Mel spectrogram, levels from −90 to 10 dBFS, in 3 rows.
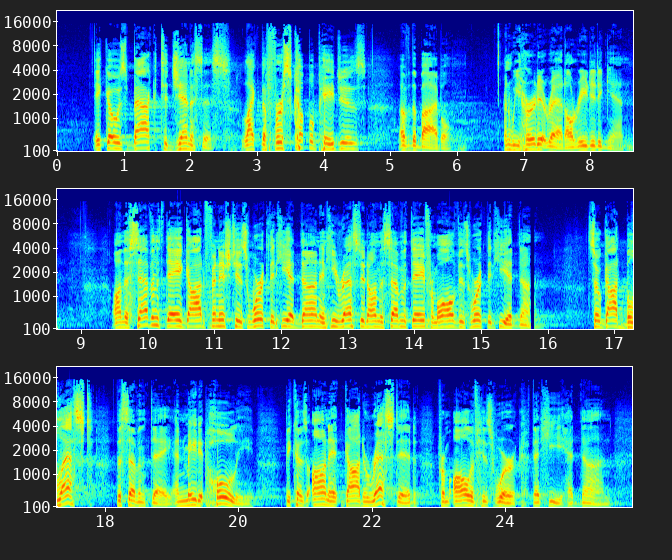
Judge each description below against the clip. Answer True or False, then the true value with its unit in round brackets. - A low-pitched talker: False (155 Hz)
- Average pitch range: True (4.1 semitones)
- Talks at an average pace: True (170 wpm)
